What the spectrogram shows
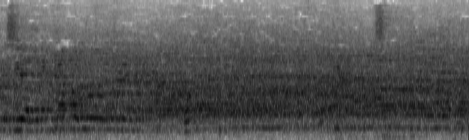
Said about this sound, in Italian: Senti le urla. Sono menati, gente che lanciava le sedie.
